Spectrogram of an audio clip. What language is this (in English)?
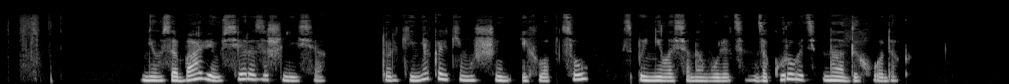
Belarusian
